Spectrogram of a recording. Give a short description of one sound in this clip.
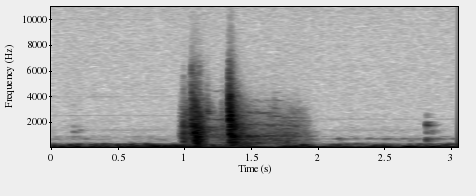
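A heavy door creaks open.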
